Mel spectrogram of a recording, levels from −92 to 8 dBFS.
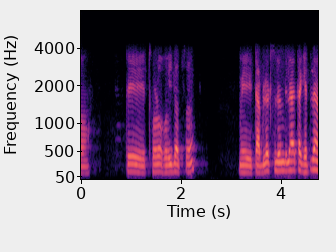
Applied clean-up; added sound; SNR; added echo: none; none; none; none.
